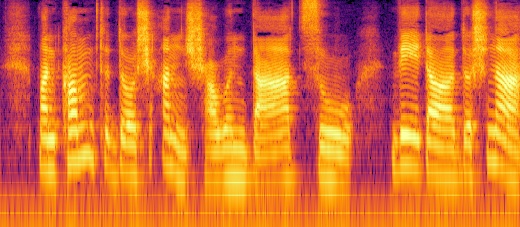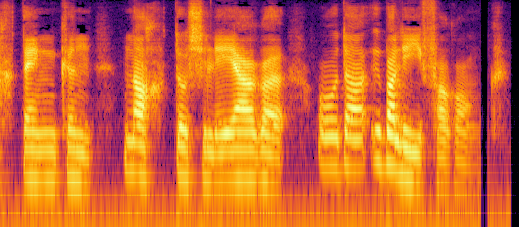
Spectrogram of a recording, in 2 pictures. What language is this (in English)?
German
